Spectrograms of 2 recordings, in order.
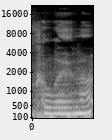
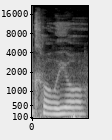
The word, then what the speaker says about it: Klay: It's Klay. I've been saying Khalil this whole time.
